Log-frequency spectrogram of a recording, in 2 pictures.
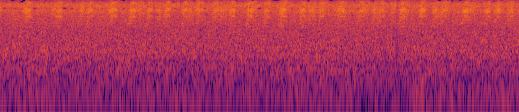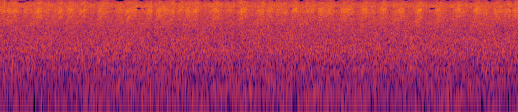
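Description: A river rushes steadily over stones close by.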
